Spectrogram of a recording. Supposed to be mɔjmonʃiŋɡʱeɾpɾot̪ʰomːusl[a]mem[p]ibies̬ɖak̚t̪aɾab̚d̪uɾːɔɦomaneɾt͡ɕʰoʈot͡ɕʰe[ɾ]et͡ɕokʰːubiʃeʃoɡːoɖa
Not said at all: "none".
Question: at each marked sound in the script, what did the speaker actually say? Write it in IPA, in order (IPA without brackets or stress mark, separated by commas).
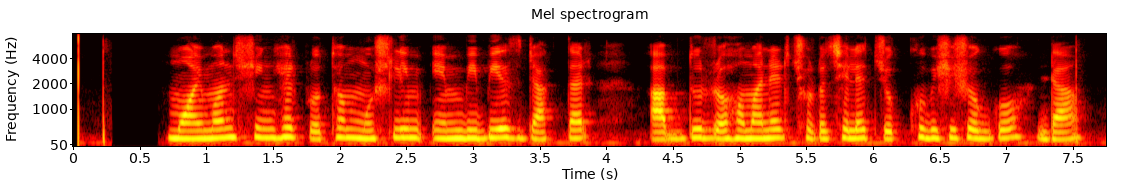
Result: i, b, l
